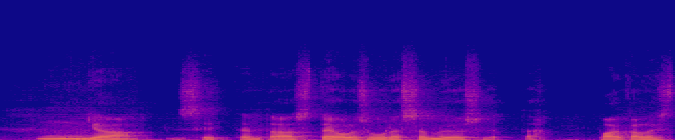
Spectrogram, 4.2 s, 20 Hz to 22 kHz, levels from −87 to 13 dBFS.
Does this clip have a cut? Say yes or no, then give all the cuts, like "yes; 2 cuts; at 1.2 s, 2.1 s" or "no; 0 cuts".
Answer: no; 0 cuts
